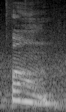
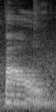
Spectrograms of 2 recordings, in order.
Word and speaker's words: pão: Guys, it's not pau. Pau. Not pau. Don't say, oh, no. It's not a good idea for you to say that. People will mock you forever if you say pau. So say pão.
